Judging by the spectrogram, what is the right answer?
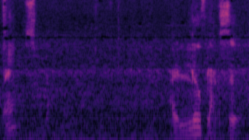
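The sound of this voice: Delivered at a fairly slow pace with fairly even intonation, the voice comes through against a clear background.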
